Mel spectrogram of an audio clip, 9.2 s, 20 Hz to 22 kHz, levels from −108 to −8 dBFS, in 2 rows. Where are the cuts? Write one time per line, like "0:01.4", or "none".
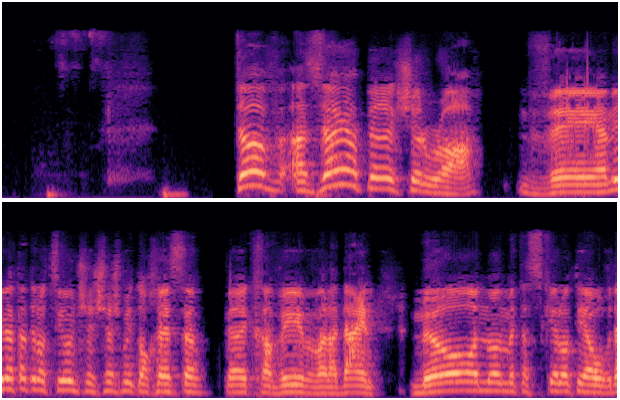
none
